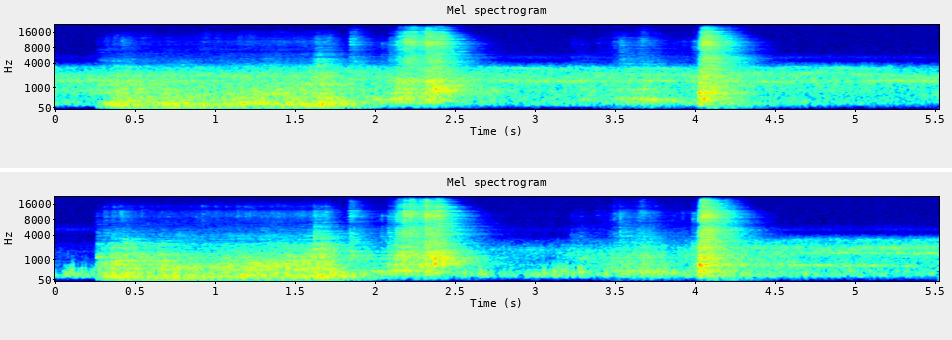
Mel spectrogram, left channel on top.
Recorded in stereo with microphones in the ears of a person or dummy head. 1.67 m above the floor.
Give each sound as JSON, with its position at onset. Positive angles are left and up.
{"t": 0.3, "sound": "a sliding door", "side_deg": -35, "distance_m": 0.8}
{"t": 1.8, "sound": "cutlery clinking", "side_deg": -15, "distance_m": 0.8}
